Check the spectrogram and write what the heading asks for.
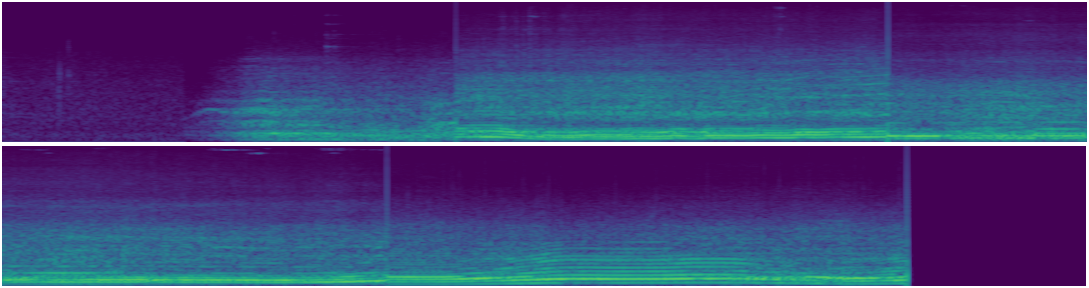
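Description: Rally car engines running at low speed and being revved, starting about a second in. The pitch drops, holds steady, then rises again near the end, in several spliced-together shots, and the sound cuts off abruptly at the end.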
